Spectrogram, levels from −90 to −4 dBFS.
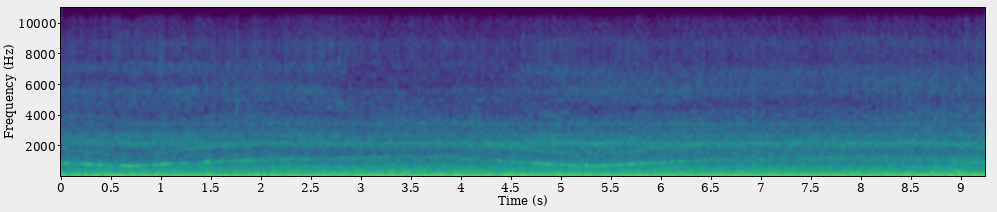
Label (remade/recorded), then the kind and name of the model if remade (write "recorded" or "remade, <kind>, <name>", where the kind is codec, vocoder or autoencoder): remade, vocoder, WaveNeXt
